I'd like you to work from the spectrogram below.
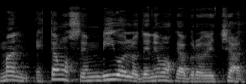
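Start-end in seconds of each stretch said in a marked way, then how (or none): none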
